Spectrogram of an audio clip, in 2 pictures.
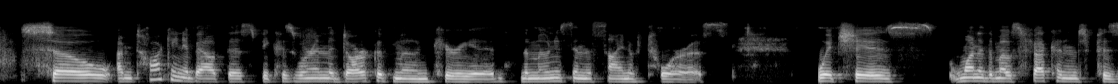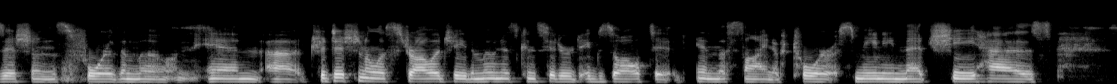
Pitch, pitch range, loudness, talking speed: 135 Hz, 130-145 Hz, -18 LUFS, 135 wpm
